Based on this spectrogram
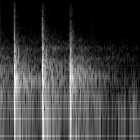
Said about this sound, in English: Am I knocking on the wrong door?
